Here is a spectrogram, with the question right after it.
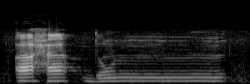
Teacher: دال 2 پیش دون، 2 پیش ہیں، تو آواز کی سطح درمیان میں ہوگی، کیونکہ پیش کی آواز کی سطح درمیان میں ہوتی ہے، جبکہ 2 پیش تنوین ہیں، تو تنوین کی آواز ناک میں جائے گی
